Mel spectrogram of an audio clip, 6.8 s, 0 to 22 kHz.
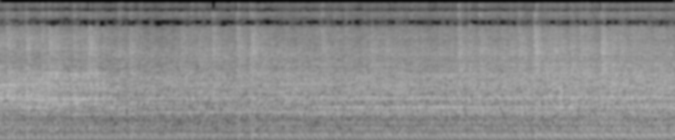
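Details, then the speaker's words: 1997 Sea-Doo XP 800 two-stroke, sat for years, carbs rebuilt from fully disassembled, after adjustment: steady, even burble at constant speed with no misses, no big white smoke; idling close to normal. "That was much closer to running normal."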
